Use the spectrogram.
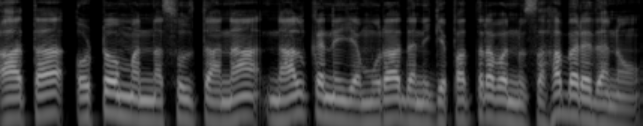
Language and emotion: Kannada, neutral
